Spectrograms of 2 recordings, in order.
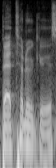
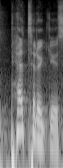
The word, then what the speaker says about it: Petelgeuse: It's not Betelgeuse, it's Petelgeuse, but because the Japanese pronunciations, it's more of a B sound, everyone's more familiar with the B, but apparently it's P.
